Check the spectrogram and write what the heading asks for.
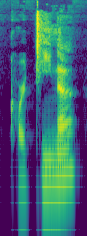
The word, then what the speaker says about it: Cortina: so we have Paris we have Milan Cort Cortina that's how you say it uh and then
